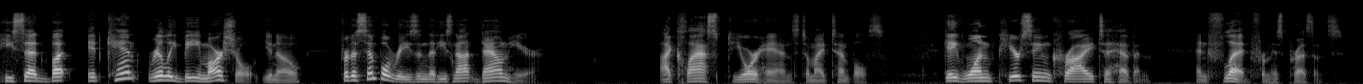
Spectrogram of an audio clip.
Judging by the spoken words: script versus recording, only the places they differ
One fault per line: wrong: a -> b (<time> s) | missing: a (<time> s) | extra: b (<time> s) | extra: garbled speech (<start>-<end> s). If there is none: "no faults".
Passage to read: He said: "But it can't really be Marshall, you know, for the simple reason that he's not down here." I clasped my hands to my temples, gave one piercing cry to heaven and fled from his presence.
wrong: my -> your (7.3 s)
